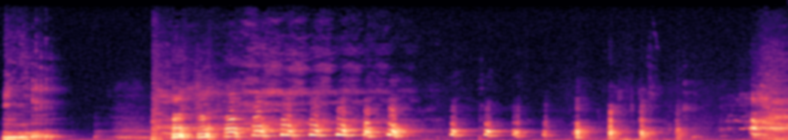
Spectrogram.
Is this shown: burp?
yes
